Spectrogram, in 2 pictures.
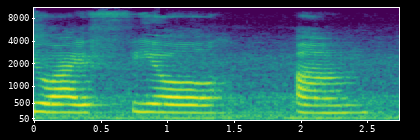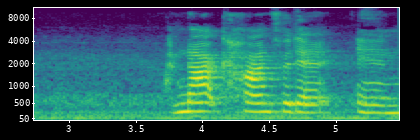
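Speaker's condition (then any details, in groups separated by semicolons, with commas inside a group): No condition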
